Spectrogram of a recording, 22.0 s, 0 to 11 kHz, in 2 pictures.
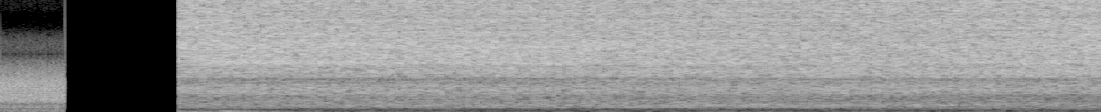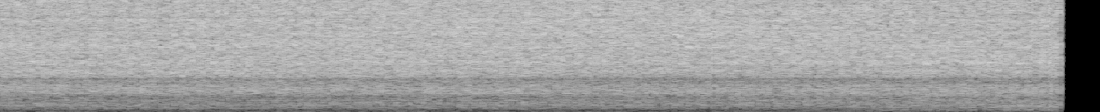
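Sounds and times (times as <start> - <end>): rough buzzing undertone: 1.8 - 3.6.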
